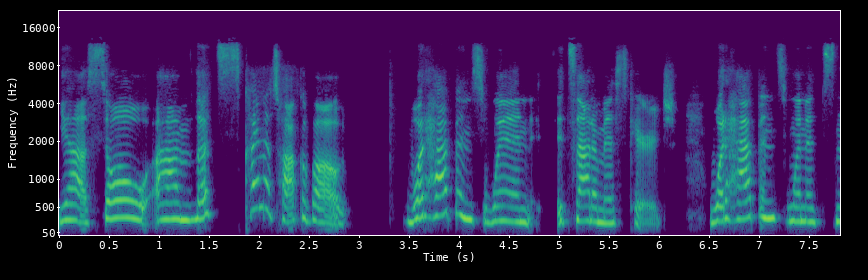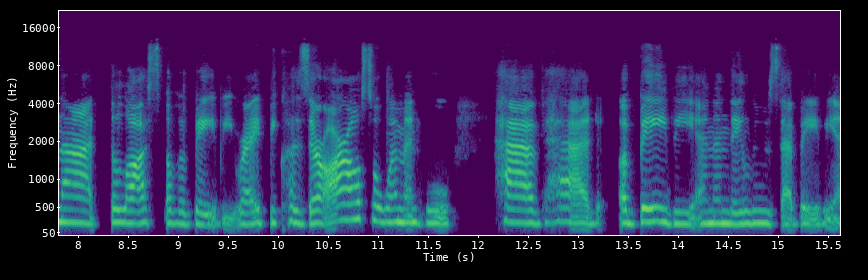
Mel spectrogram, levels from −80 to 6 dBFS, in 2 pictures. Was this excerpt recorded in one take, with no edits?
yes; 0 cuts

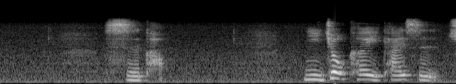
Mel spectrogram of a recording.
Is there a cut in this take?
yes; 2 cuts; at 1.0 s, 2.9 s

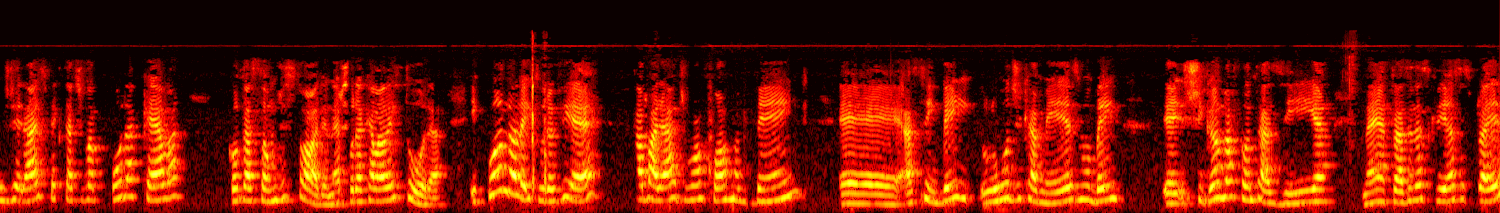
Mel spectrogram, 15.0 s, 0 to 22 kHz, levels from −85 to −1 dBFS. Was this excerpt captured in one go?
yes; 0 cuts

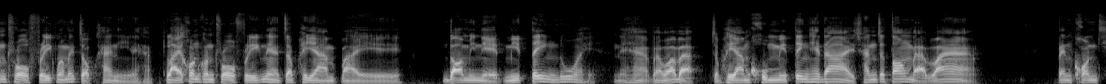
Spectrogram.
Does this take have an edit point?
yes; 2 cuts; at 1.6 s, 7.0 s

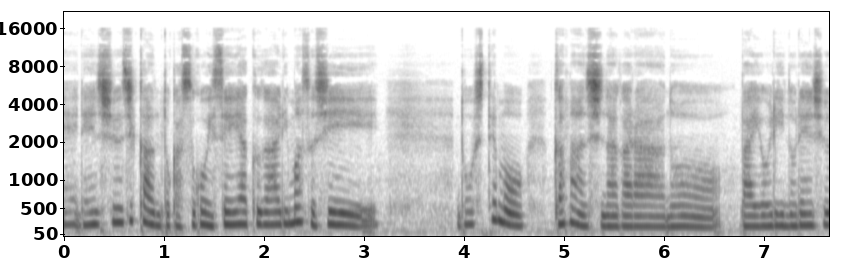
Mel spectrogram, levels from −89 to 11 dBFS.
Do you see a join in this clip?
yes; 1 cut; at 3.9 s

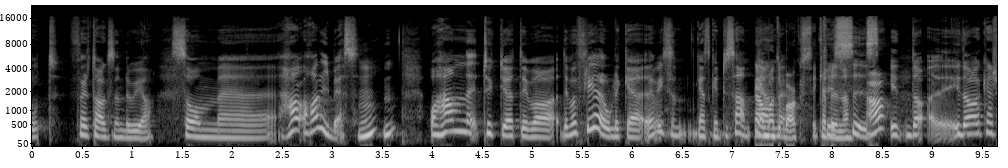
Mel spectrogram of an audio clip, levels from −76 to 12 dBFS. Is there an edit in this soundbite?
yes; 1 cut; at 7.2 s

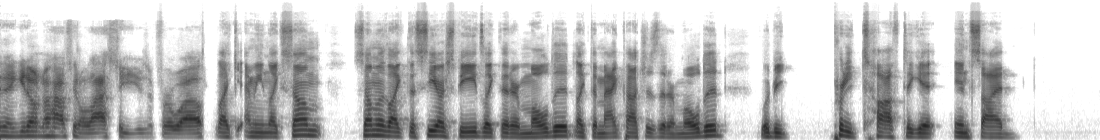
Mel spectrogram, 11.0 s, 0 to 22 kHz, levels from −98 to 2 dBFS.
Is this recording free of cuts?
no; 1 cut; at 2.0 s

